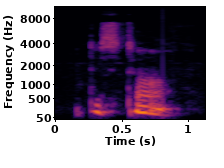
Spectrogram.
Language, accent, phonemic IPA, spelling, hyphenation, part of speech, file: English, Southern England, /ˈdɪstɑːf/, distaff, di‧staff, noun / adjective, LL-Q1860 (eng)-distaff.wav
